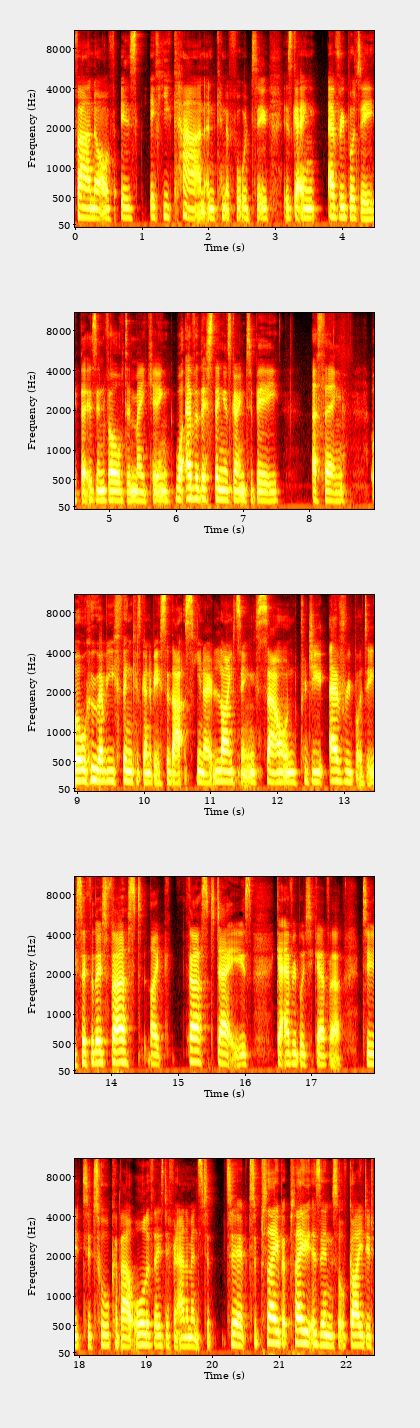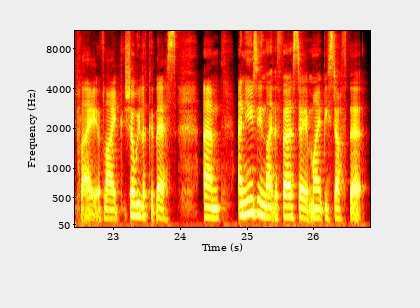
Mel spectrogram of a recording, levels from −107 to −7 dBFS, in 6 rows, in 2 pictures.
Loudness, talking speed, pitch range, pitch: -16 LUFS, 210 wpm, 160-190 Hz, 175 Hz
